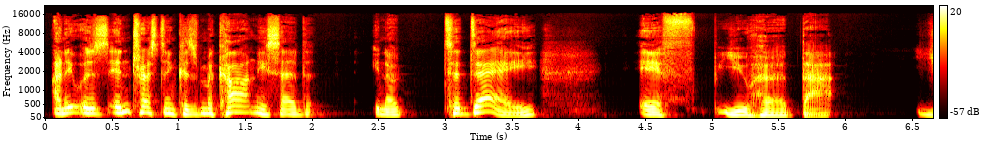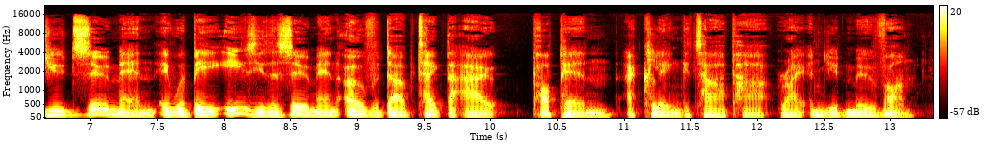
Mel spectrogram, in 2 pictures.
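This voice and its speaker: A middle-aged man co-hosts a podcast in a reflective discussion of audio drama. His medium-pitched voice moves a little slowly, searching and thoughtful, stressing key words. The recording is dry, with hardly any room sound.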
